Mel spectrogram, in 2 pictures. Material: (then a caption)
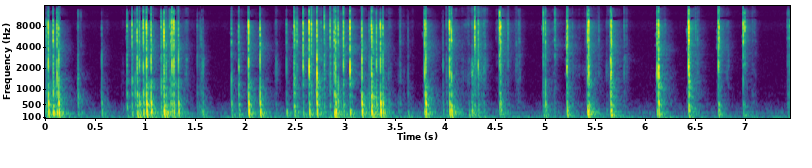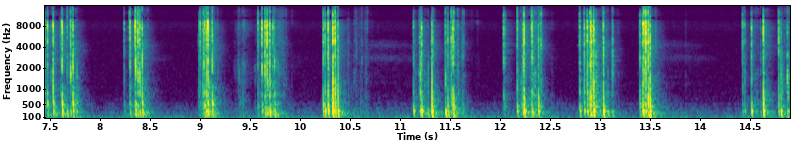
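Laminate. Long gold glitter acrylic nails tap and scurry across a flat wood-grain laminate floor. Dense flurries of quick, bright clicks give way to sparser, separate sharp taps. Each tap dies away almost instantly.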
